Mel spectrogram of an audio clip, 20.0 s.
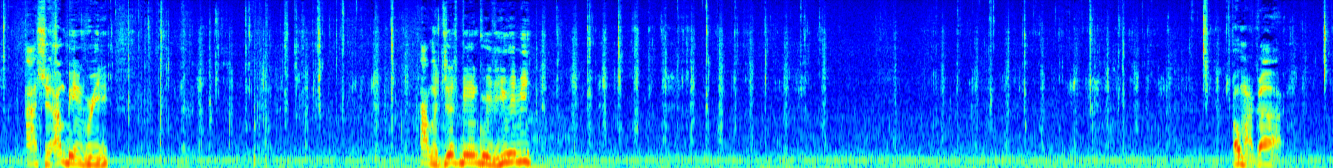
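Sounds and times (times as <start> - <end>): steady low hum: 0.0 - 20.0
wet chewing mouth clicks: 13.4 - 18.5, 19.2 - 20.0.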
